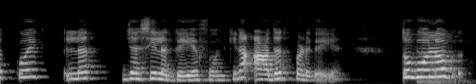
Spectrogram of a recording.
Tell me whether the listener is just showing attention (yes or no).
yes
